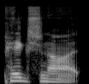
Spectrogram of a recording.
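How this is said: The s sound starts the second word. This is a chosen, playful reading. "but I choose to pronounce it pig snot"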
